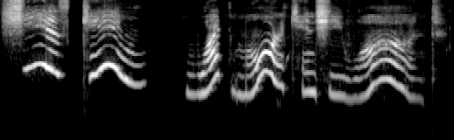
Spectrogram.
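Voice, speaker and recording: A woman voicing a magical sea turtle in a storybook, with a drawn-out, stately delivery. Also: very high voice, huge pitch swings, a bit bright, no echo, studio quality, pitched above the performer's own voice, heavily acted. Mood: questioning. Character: magic sea turtle, slow and calm, granting wishes. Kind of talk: storybook read-aloud character voice.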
